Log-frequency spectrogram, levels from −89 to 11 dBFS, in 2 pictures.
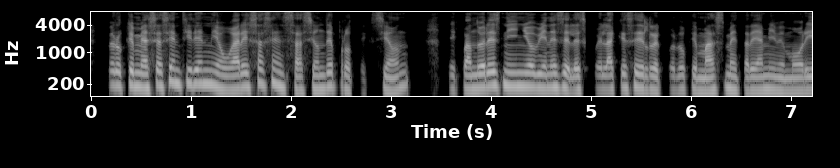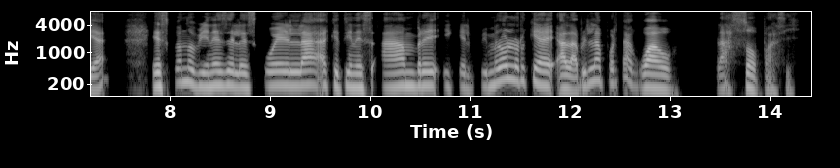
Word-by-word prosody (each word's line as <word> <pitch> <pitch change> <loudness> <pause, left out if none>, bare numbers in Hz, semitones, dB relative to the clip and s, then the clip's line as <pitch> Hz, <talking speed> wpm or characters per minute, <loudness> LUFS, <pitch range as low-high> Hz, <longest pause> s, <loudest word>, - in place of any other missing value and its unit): pero 190 -2 -2
que 195 - +1
me 175 -2 +2
hacía 185 +3 +1
sentir 210 -1 -1
en 210 0 +1
mi 195 - 0
hogar, 155 0 +1
esa 180 +5 -1
sensación 160 -6 -3
de 180 +1 -1
protección 150 +1 -7 0.4
de 155 - -12
cuando 160 +3 0
eres 185 +1 +3
niño, 180 -2 +1
vienes 170 0 0
de 165 -3 +1
la 145 - 0
escuela, 155 +1 -3
que 170 - -7
es 170 +2 -7
el 165 -3 +1
recuerdo 150 +1 -4
que 150 - -6
más 140 +3 0
me 155 -2 -2
trae 145 +1 -3
a 145 - -1
mi 155 -1 -3
memoria, 140 - -2 0.4
es 180 -1 +3
cuando 220 -1 -2
vienes 185 +1 +1
de 190 -1 +2
la 175 - +1
escuela 190 +2 +3
a - - +2
que 180 0 -2
tienes 170 -1 -1
hambre 185 +2 +3
y 180 -3 -13
que 175 - -11
el 155 -3 -9
primer 185 +7 -2
olor 245 -2 +2
que 215 -1 +3
hay 190 -2 +6
al 160 0 +6
abrir 185 - 0
la 240 +1 +2
puerta, 210 +1 -5
wao, 170 -5 +4 0.4
la - - -3
sopa, - - -2
así, - - -12
175 Hz, 235 wpm, -25 LUFS, 155-190 Hz, 0.4 s, hay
